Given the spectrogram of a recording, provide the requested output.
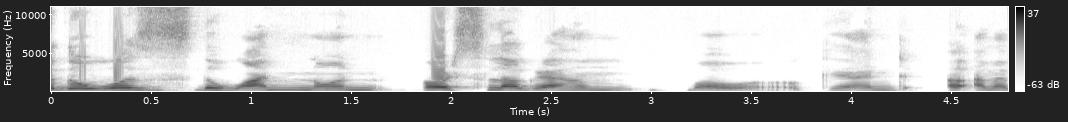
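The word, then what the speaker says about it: Ursula Graham Bower: Actually, my favorite chapter though was the one on Ursula Graham Bauer. Okay, and am I pronouncing her name Yes, correctly?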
